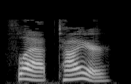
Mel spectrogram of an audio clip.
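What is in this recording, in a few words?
"flat tire", British English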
